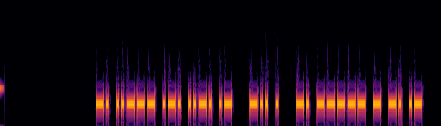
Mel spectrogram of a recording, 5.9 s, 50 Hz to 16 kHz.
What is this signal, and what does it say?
Morse code, heard as a keyed tone, about 36 wpm, 700 Hz. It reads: N2RFA DE N0TNA
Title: USA Callsign DE Callsign - 5 Characters - 35wpm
